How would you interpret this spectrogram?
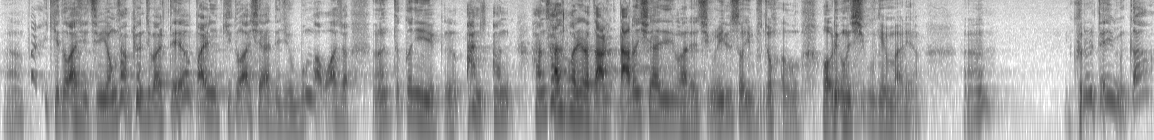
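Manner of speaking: hammed-up scolding of the pastor; confronting, nagging protest. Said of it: "따지고 있어요".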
